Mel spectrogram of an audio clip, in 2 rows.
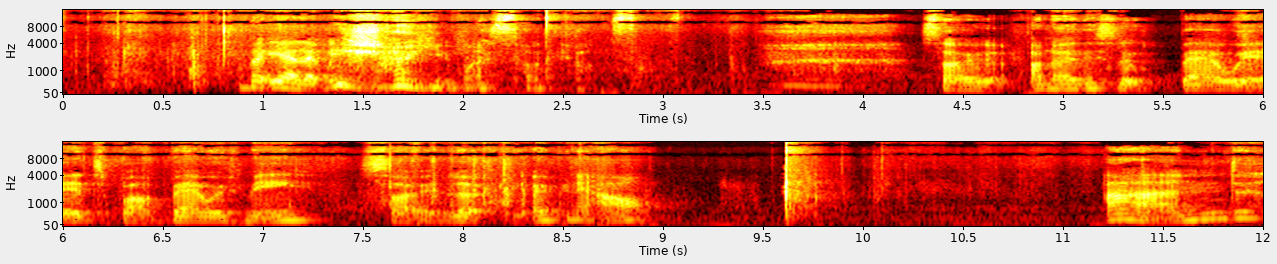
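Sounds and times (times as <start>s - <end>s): press-stud snap of case: 9.6s - 9.9s.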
